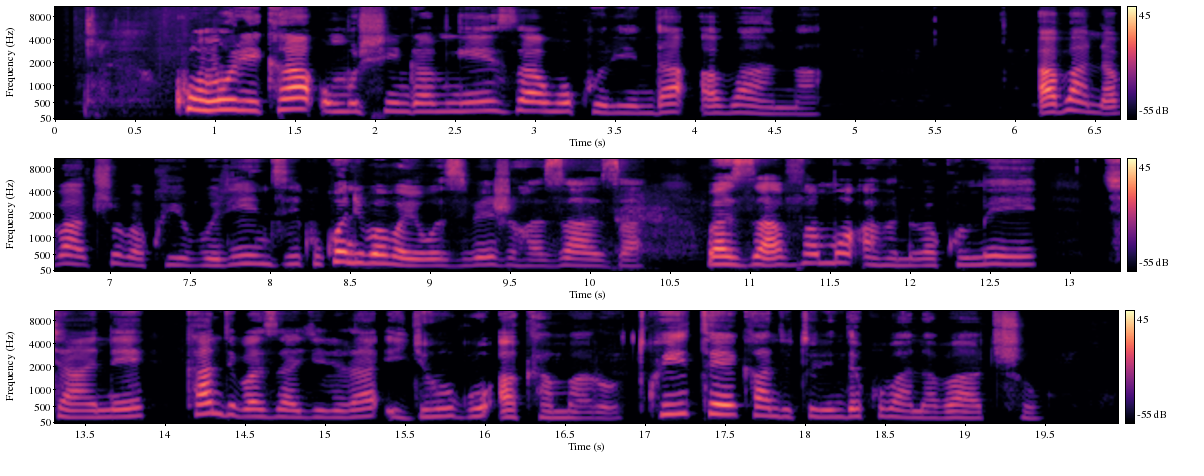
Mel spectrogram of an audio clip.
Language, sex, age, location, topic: Kinyarwanda, female, 18-24, Kigali, health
